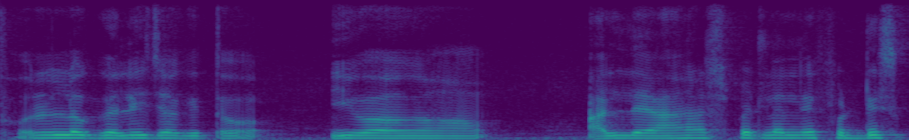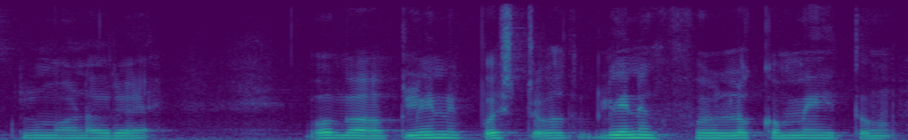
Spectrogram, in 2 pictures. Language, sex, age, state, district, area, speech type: Kannada, male, 18-30, Karnataka, Kolar, rural, spontaneous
